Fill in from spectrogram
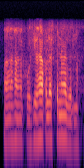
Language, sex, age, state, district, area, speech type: Assamese, male, 18-30, Assam, Lakhimpur, urban, conversation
